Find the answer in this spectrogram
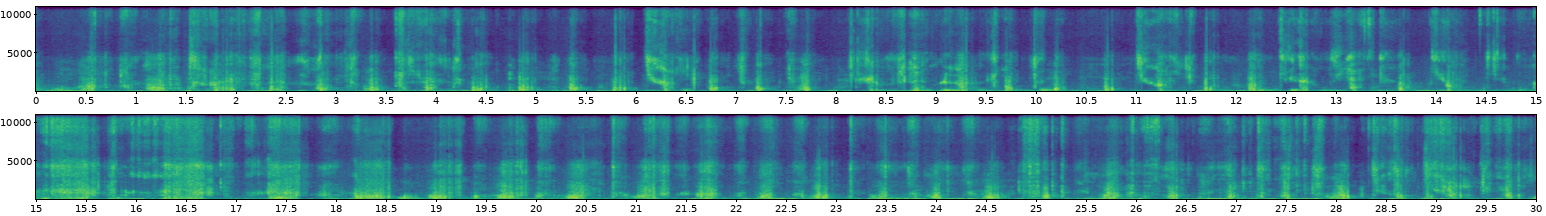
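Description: Close-miked crunching of powdery white ice being bitten and chewed: a dense, continuous run of crisp crunches.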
